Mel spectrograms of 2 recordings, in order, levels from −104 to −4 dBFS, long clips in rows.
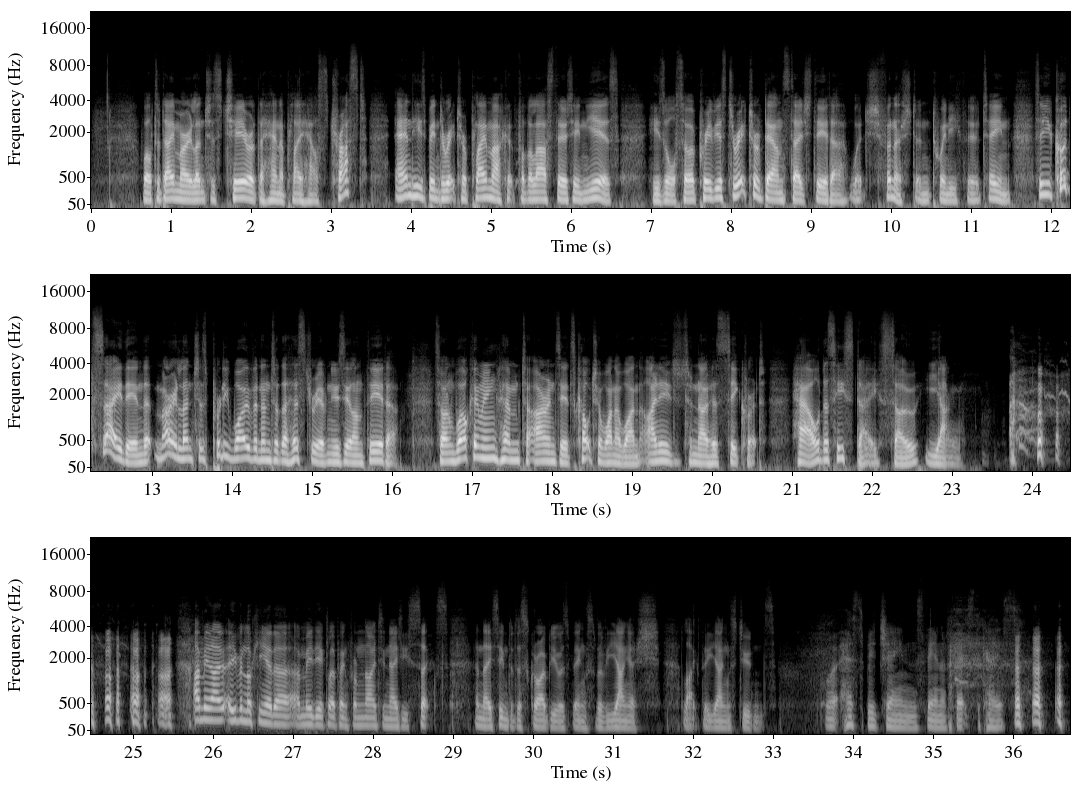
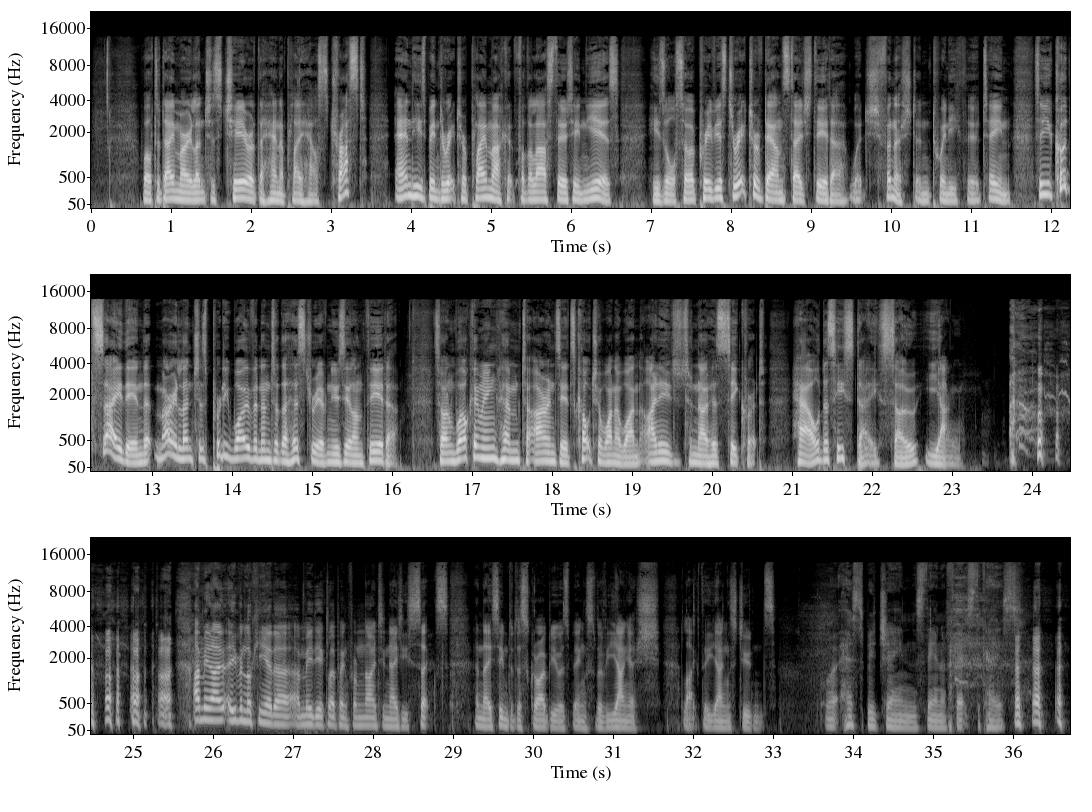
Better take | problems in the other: second | muffled; very; fading above 2.5 kHz

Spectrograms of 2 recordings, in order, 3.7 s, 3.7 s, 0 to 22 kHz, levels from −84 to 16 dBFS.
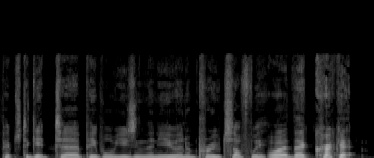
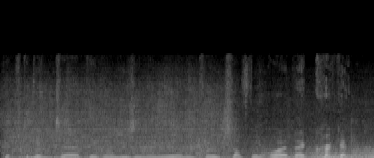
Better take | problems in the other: first | rain or running water; loud; throughout; 5 dB below the speech

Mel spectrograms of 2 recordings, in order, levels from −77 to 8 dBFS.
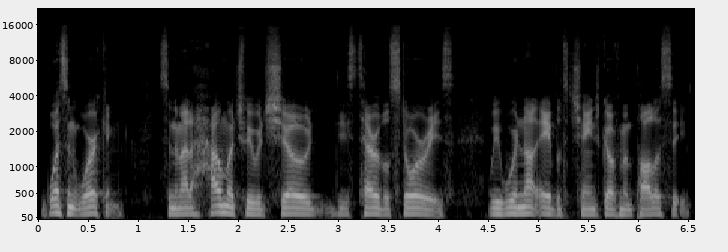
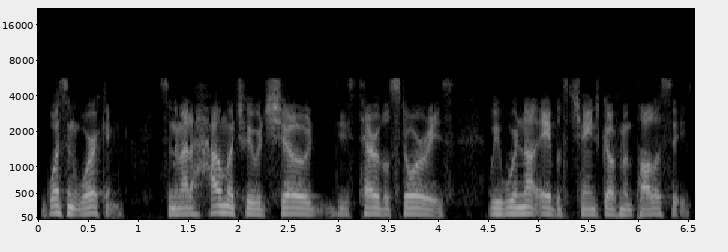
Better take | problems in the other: first | garbled, watery; badly; nothing above 5.5 kHz

